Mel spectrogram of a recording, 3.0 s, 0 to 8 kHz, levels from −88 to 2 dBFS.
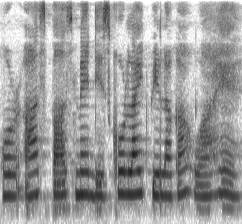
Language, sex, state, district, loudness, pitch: Hindi, female, Arunachal Pradesh, Lower Dibang Valley, -17 LUFS, 270 Hz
